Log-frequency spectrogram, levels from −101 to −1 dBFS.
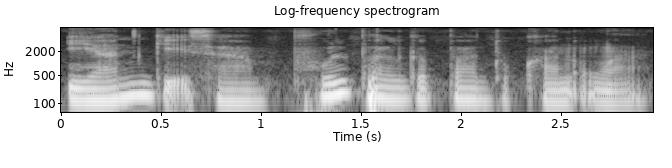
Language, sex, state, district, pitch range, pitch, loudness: Garo, male, Meghalaya, West Garo Hills, 105-130 Hz, 115 Hz, -18 LUFS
